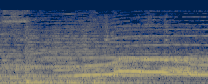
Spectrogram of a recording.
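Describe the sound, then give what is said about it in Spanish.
A single long wolf howl rises slowly in pitch and holds steady, a sustained mournful tone over a faint noisy background, with no voices. “Lobo rompió a dar maullidos y huyó al bosque.”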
